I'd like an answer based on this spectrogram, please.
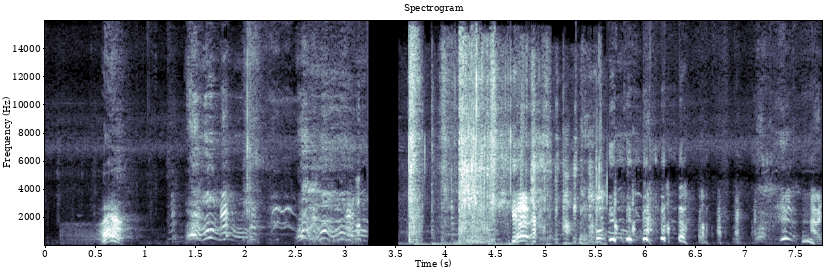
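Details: Four calm dogs, deliberately agitated by people, burst into wavering, yelping barks and whines that overlap with loud human laughter and chatter.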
